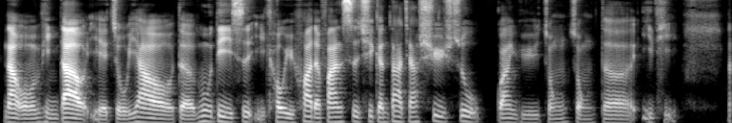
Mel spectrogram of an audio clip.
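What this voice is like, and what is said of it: Malaysian Sarawak-accented Mandarin. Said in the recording (Chinese): “我的口音可能跟你不一样。那我本身是马来西亚沙劳越人 ... 你一定会发现我的口音，中文口音完全跟你不一样，而且会显得很奇怪，然后好像有很多字的发音，呃，好像很不对啊”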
